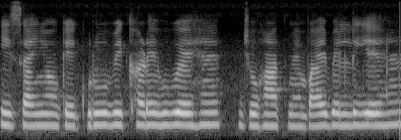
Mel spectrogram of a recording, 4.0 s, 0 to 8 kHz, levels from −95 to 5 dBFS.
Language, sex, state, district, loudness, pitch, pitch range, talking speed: Hindi, female, Bihar, Madhepura, -25 LUFS, 220 Hz, 210-225 Hz, 195 wpm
